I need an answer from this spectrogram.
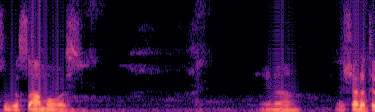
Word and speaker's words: Samoa: That's the way to pronounce it, the Samoas.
